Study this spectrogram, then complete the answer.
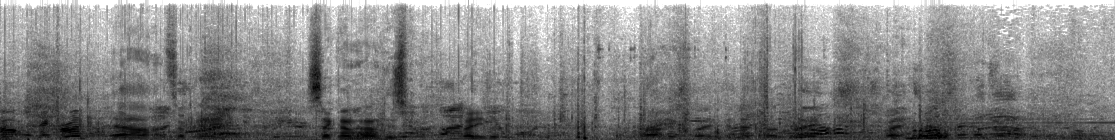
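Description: A man speaks excitedly, close by.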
